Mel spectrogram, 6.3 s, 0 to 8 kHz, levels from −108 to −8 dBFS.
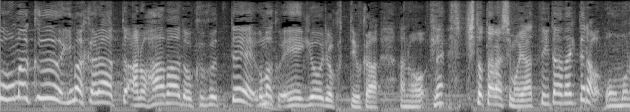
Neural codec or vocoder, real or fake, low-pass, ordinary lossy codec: none; real; none; none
